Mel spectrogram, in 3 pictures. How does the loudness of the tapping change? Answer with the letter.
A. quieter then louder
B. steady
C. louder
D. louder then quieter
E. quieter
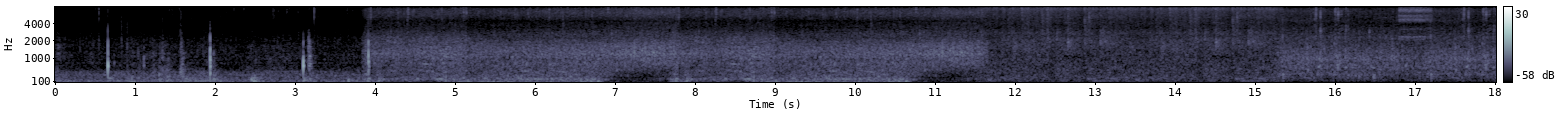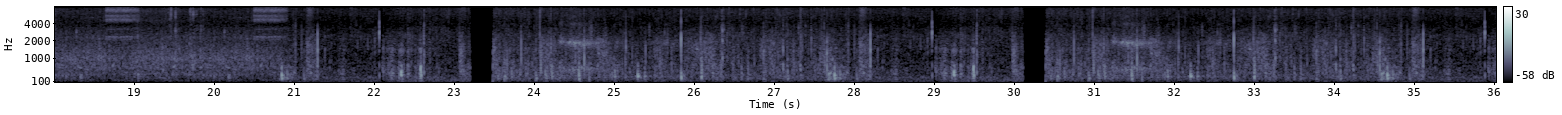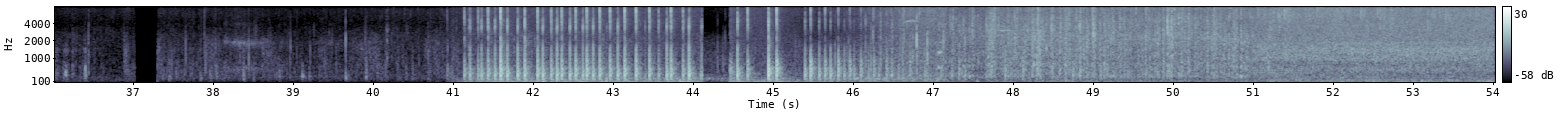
E.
